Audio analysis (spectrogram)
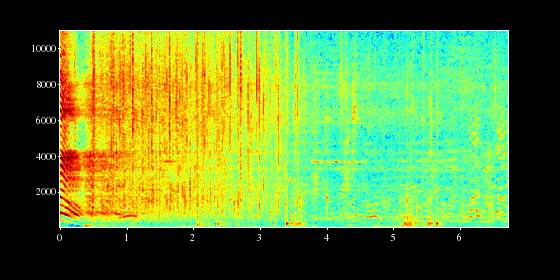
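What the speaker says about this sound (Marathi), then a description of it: "एक जोरदार टाळ्या जाऊ द्या" Applause bursts out after a voice speaks at a Bhim Jayanti event in Nagpur, then fades into scattered claps and crowd noise with voices talking over it.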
